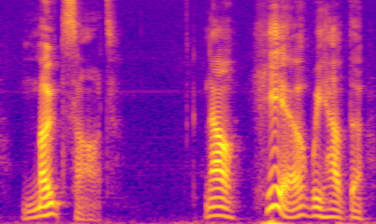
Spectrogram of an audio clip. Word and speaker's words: Mozart: we have sila phone zebra Mozart it's the Z sound cool two reasons why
